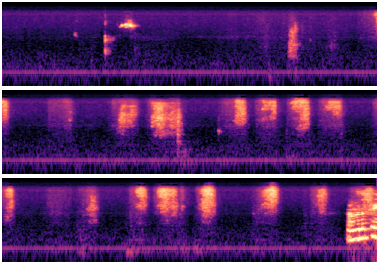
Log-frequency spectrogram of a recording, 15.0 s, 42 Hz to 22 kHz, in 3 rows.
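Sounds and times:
paintbrush strokes on wood: 4.8 - 14.4.

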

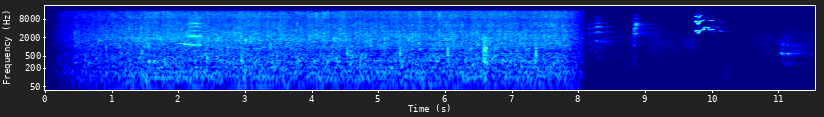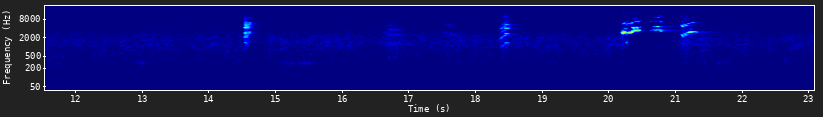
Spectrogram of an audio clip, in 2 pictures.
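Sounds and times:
faint bird chirp: 8.1 - 9.2, 9.8 - 10.4, 20.2 - 21.6.

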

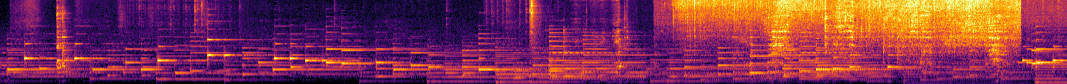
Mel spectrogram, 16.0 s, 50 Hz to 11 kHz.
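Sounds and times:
piano music: 0.0 - 16.0
vegetables sizzling in skillet: 9.8 - 15.4
spatula stirring: 10.9 - 15.3.

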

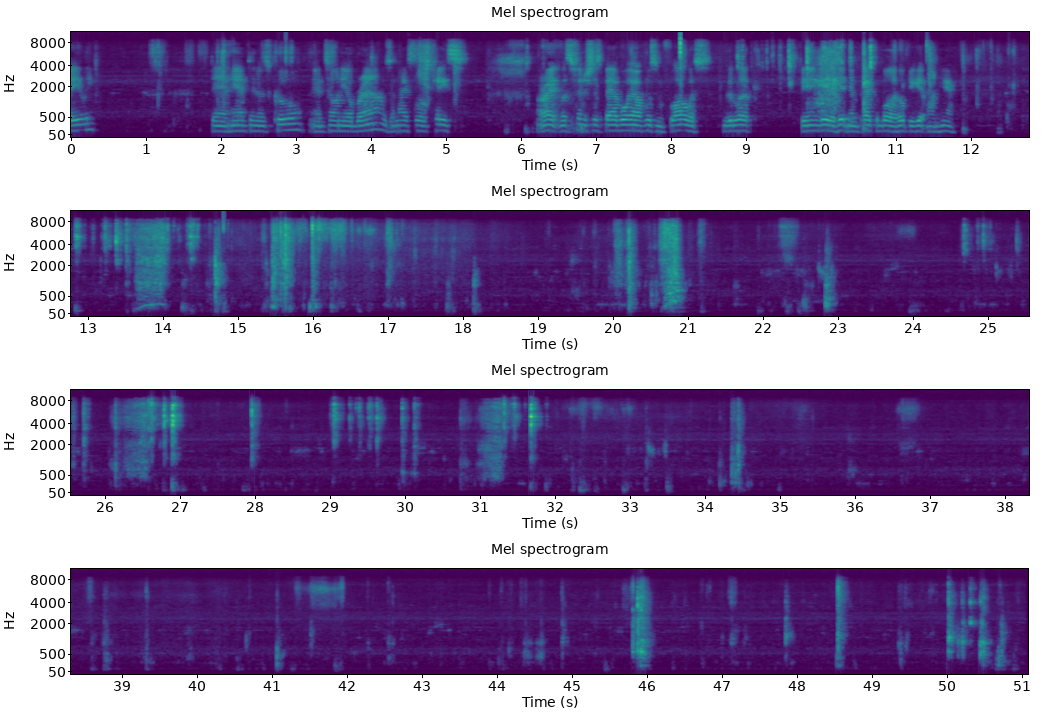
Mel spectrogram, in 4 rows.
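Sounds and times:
box cutter scraping along case: 9.9 - 10.5.

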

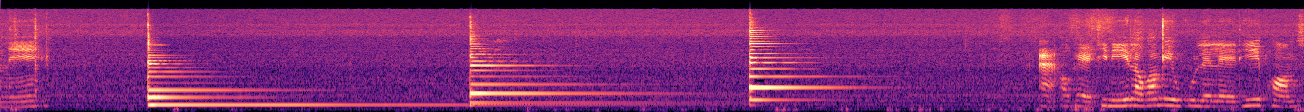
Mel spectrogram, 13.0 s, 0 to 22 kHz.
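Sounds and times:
ukulele strings plucked: 1.5 - 8.8.

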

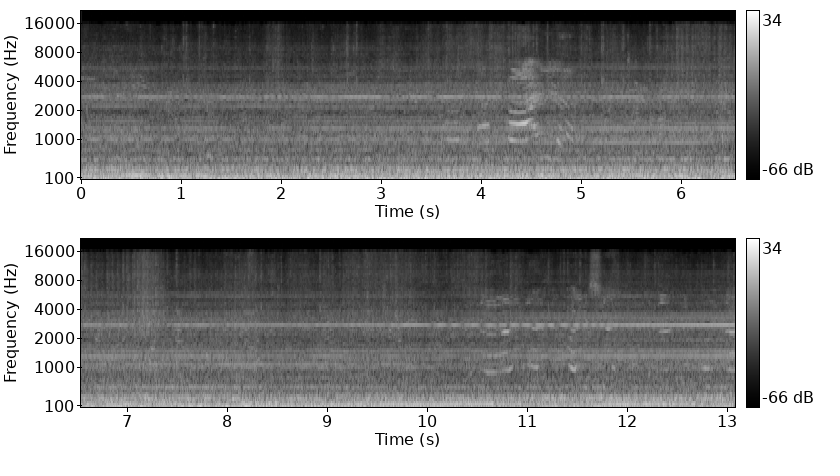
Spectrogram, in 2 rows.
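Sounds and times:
jet engines low rumble: 0.0 - 13.0
whining engine tones: 0.0 - 13.0.

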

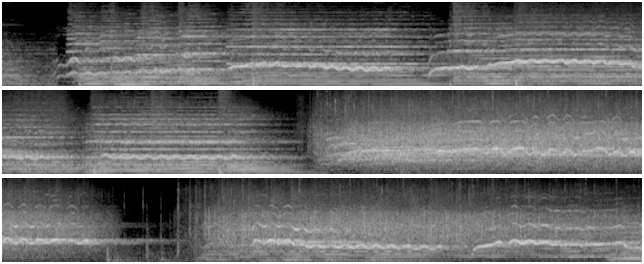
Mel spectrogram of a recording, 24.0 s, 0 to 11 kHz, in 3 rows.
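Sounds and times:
operatic soprano singing: 0.0 - 11.6, 13.4 - 17.7, 18.6 - 24.0
symphony orchestra: 0.0 - 17.3, 18.4 - 24.0.

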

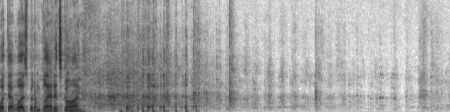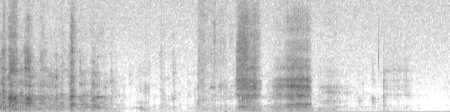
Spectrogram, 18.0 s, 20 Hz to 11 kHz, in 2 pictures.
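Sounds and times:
man laughing: 1.6 - 4.1.

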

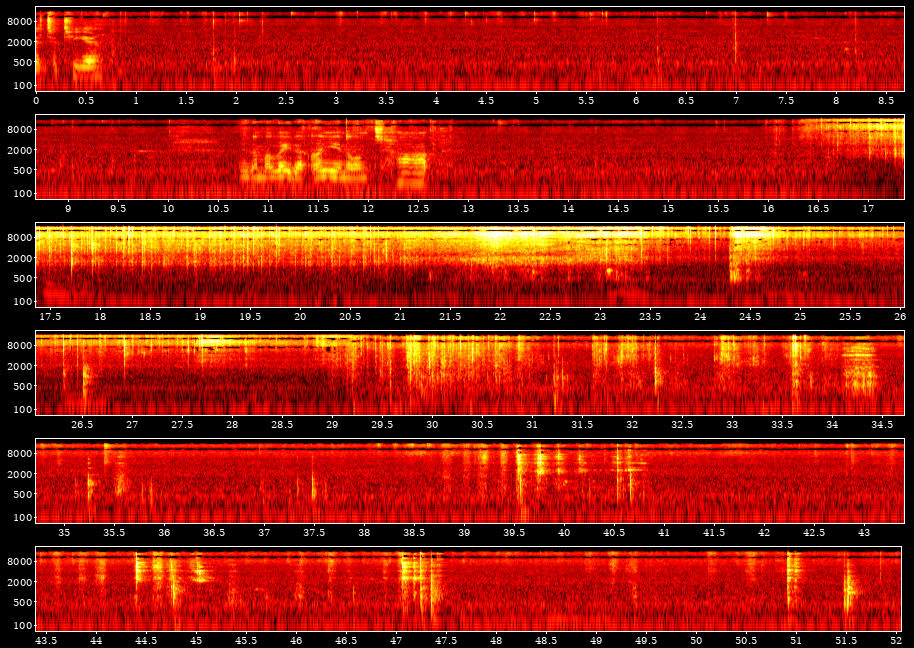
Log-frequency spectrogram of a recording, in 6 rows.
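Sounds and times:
steady low hum: 12.6 - 39.3
food sizzling in frying pan: 16.2 - 32.4.

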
